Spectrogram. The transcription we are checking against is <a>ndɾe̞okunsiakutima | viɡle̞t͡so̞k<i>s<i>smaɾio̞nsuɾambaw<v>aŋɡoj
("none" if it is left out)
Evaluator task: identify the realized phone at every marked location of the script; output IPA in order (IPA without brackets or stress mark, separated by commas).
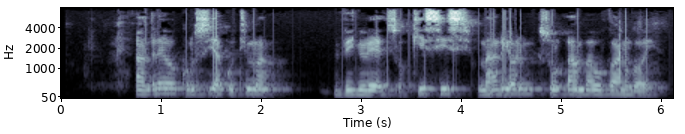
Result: a, i, i, v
